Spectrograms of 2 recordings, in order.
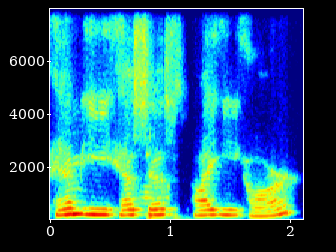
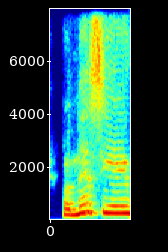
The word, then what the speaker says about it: Messier: i should define what messier's list is so it's spelled m-e-s-s-i-e-r charles messier french astronomer um from the 1800s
